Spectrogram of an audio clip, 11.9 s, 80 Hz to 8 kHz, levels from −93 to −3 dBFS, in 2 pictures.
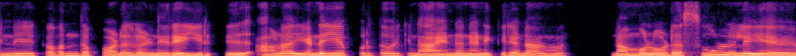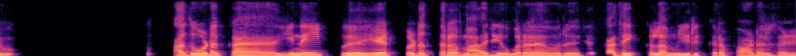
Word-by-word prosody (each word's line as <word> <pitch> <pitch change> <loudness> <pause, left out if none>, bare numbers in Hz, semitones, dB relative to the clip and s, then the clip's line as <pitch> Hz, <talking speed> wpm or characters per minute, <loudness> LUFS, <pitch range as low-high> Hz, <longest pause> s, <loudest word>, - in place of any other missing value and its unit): என்னைய 240 +3 0
கவர்ந்த 235 +1 -1
பாடல்கள் 210 0 -1
நெறைய 215 +8 +3
இருக்கு. 210 0 -4 0.2
ஆனா 230 +4 0 0.2
என்னைய 245 +5 +3
பொறுத்தவரைக்கும் 245 -2 -4
நான் 210 +2 +2
என்ன 230 +2 0
நெனைக்கிறேன்னா, 205 +5 -1 0.6
நம்மளோட 215 0 +2 0.2
சூழ்நிலைய, 265 -3 +3 1.6
அதோட 235 +3 +3
க - - 0 0.4
இணைப்பு 270 +1 +2 0.2
ஏற்படுத்துற 225 +1 -1
மாரி 235 +2 0
ஒரு 200 -2 0 0.2
ஒரு 175 0 -1 0.3
கதைக்களம் 215 -1 0
இருக்கிற 190 -1 -5
பாடல்கள். 180 +1 -3
220 Hz, 115 wpm, -21 LUFS, 205-240 Hz, 1.6 s, நெறைய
